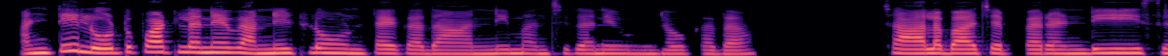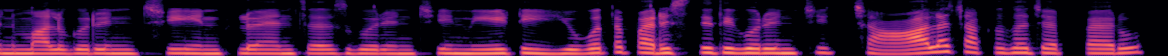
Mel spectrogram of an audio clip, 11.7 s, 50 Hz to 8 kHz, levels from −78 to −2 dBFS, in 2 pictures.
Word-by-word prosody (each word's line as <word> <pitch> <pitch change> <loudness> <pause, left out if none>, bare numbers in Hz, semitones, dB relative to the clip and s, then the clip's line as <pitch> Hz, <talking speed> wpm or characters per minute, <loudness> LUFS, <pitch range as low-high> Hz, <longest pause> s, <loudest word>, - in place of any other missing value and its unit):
అంటే 235 +7 +3
లోటుపాట్లు 275 +4 +2
అనేవి 255 -1 +3
అన్నిట్లో 230 +3 +1
ఉంటాయి 210 0 -1
కదా! 195 0 -3
అన్నీ 195 +2 -2
మంచిగానే 200 0 -4
ఉండవు 195 0 -5
కదా! 185 -1 -5 0.8
చాలా 215 0 +3
బాగా 215 -1 +2
చెప్పారండి 205 +1 -1
ఈ - - +2
సినిమాల 205 -1 +1
గురించి, 205 +1 -2 0.2
ఇన్ఫ్లుయెన్సర్స్ 205 0 -2
గురించి, 200 +1 -3 0.2
నేటి 215 +2 +2 0.2
యువత 225 +4 0 0.2
పరిస్థితి 235 +1 +2
గురించి 225 +1 +2 0.2
చాలా 215 +9 +3
చక్కగా 240 -1 -1
చెప్పారు. 225 +2 -2
215 Hz, 130 wpm, -25 LUFS, 205-230 Hz, 0.8 s, అంటే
